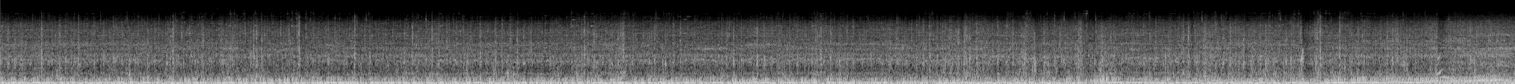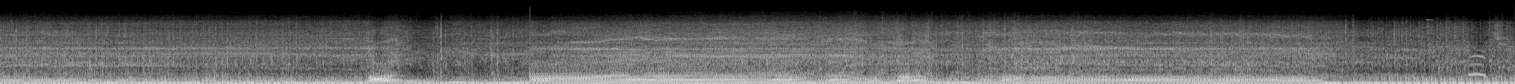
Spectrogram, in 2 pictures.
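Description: Adventure motorcycle engine running as it is ridden down a rocky dirt track, over steady wind and tyre noise. About two-thirds of the way through the engine note dips briefly, then climbs and wavers with the throttle.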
